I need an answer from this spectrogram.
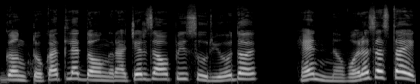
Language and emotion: Goan Konkani, surprised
